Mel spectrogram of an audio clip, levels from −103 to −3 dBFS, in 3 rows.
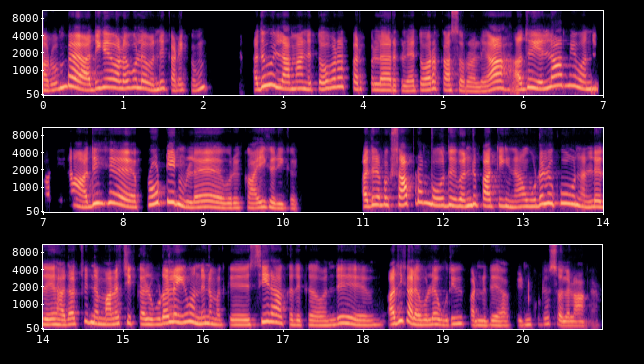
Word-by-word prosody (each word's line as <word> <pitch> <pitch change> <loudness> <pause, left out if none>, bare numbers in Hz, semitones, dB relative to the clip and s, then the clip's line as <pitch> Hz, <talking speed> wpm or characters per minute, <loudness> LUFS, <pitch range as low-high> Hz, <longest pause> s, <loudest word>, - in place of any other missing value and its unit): ரொம்ப 315 +8 0 0.3
அதிக 280 +8 +2 0.2
அளவுல 295 +2 0
வந்து 255 +5 -2
கிடைக்கும். 215 +5 -5 0.7
அதுவும் 410 +4 +3
இல்லாம 265 -3 +2
அந்த 260 -3 -1
துவரை 310 +7 0
பருப்புலாம் 230 -4 -2
இருக்குல்ல, 195 -2 -5
துவரைக்கா 230 0 -1
சொல்றோம் 180 -3 -6
இல்லயா, 185 +10 +3 0.3
அது 250 +7 +1
எல்லாமே 390 +7 +1
வந்து 260 +1 -2
பார்த்தீங்கன்னா, 285 - -8
அதிக 365 +6 +1 0.5
புரோட்டீன் 380 +3 +3
உள்ள 205 -2 -1 0.4
ஒரு 185 +1 -3 0.2
காய்கறிகள். 185 -4 -3 0.9
அது 245 - 0
நமக்கு 295 -1 -3
சாப்பிடும்போது 305 -5 +2
வந்து 275 +6 +3
பார்த்தீங்கன்னா, 250 -3 0 0.2
உடலுக்கும் 355 +4 +1
நல்லது. 220 -2 +1 0.2
அதாச்சும் 220 +9 -2
இந்த 240 -5 +1
மலச்சிக்கல் 230 0 -1
உடலையும் 290 +4 +4
வந்து 240 0 +1
நமக்கு 195 -1 -5 0.3
சீராக்குதுக்கு 200 - 0
வந்து 190 +9 -2 0.6
அதிக 340 +5 +2
அளவுல 195 +2 0
உதவி 230 +5 -4
பண்ணுது, 175 -1 -3
அப்பிடின்னு 175 +3 -10
கூட 215 +3 -10
சொல்லலாங்க. 160 - -4
245 Hz, 130 wpm, -25 LUFS, 200-295 Hz, 0.9 s, உடலையும்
